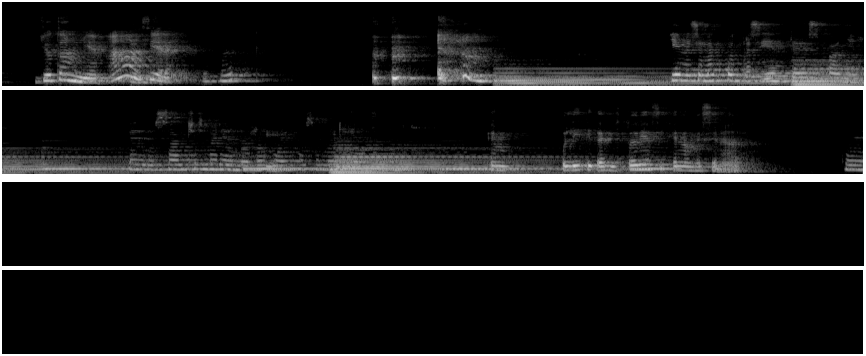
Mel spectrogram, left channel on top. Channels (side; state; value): right; silent; digital silence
